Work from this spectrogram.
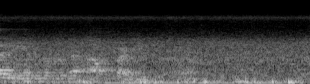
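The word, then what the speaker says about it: Lie: इसके बाद इनके शिष्य जो इनके जितने भी शिष्य रहे उसमें से एक शिष्य का नाम सोफी ली, ये प्रोनाउंसिएशन इनका ली है, और ली जिन लोगों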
